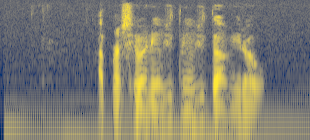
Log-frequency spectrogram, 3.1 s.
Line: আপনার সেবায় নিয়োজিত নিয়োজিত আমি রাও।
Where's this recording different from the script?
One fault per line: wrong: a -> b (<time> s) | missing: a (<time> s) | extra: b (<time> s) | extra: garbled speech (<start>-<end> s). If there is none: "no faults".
no faults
